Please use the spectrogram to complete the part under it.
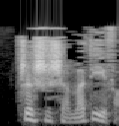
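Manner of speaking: plain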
